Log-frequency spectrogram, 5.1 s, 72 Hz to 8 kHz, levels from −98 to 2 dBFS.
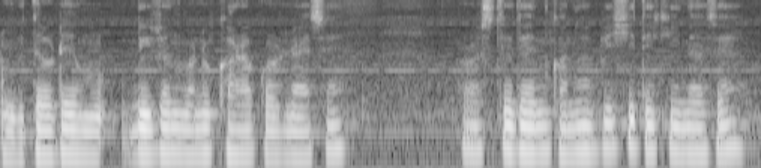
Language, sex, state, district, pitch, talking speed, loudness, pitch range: Nagamese, male, Nagaland, Dimapur, 110 Hz, 175 wpm, -17 LUFS, 105-120 Hz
